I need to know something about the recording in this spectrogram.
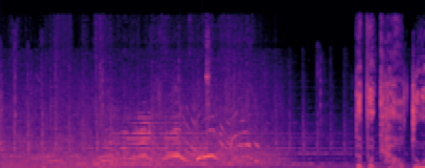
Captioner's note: police car siren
